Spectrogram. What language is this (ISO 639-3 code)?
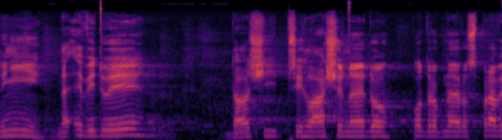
ces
